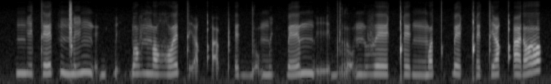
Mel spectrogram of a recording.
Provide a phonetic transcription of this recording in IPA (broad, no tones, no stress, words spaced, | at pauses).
ŋitet ŋ͡ǀiŋḛɡk͡pḭ ɡ͡bʌvŋʌʁʷe tḭqʼḛ pʼeɡdo̰mik͡pe mḭdro̰n ve ǃeŋ͡mʌt k͡peǃeti qʼeɾʌ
